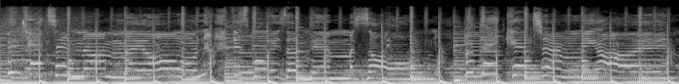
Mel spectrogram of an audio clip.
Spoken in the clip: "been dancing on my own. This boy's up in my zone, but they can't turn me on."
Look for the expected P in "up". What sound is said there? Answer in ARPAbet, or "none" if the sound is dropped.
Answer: B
